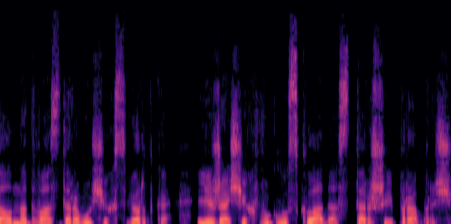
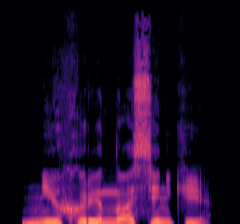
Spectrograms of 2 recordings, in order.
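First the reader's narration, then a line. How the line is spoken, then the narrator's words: Drawling. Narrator (Russian): протянул младший Кислицын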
